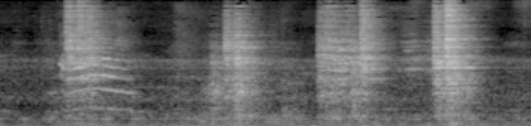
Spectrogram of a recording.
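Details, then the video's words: Domestic cats begging for food at the owner's dinner: a short wavering meow followed by breathy, noisy bursts roughly every second, with faint clatter of dishes. "My Cats Hunger and Say "Meows" for Food"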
